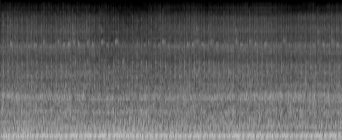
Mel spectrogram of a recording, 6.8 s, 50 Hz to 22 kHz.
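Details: 1989 Harley Softail with 93ci Panhead engine, Mikuni HSR42 carb after rebuild, rejet and adjustment: even, lumpy V-twin idle with a steady low thump, no misses or popping; carb now settles and holds idle.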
